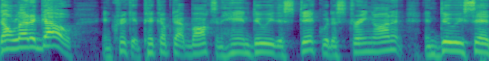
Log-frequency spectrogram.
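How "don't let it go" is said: play-acted high hollering call. Retelling how Dewey Morton reacted when Cricket reached for the shoebox: imitating someone hollering. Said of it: "he hollered that out".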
